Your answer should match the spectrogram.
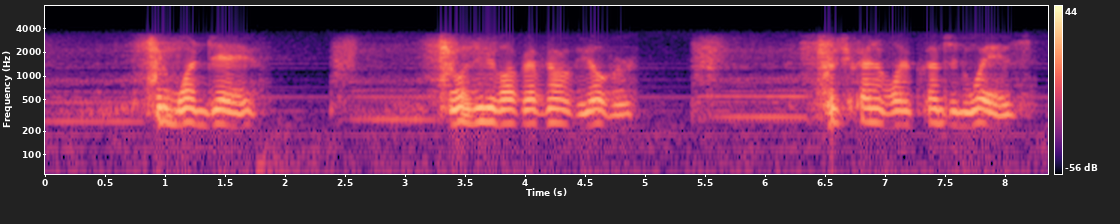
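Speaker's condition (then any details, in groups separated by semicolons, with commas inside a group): ALS; speech getting worse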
